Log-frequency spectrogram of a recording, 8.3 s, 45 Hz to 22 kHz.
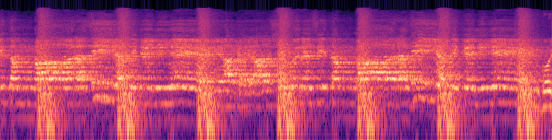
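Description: Nauha chorus: a group of voices holding a slow, drawn-out chant, over chest-beating (matam) thuds that keep an even beat of about one every 1.2 seconds, seven strokes in all.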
